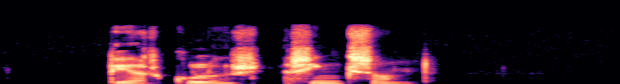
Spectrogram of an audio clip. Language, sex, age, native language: Icelandic, male, 18-19, Icelandic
